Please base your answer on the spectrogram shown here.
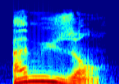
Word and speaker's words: amusant: Amusant. Final T not pronounced. You've got only one S here between the vowels, so it's really this Z sound.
